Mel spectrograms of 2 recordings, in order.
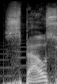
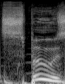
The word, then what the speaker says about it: spouse: gender-neutral but also rhymes wait spouse rhymes with house i always pronounced it spooze in my head why is your language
